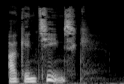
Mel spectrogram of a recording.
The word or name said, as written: argentinsk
